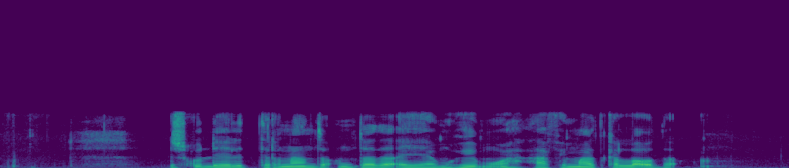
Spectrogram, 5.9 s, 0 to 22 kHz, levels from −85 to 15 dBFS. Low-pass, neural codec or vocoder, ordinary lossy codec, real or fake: 7.2 kHz; none; none; real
